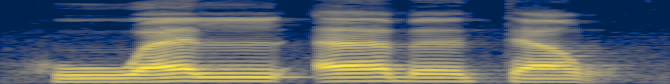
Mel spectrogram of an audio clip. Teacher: pastikan ra itu dibaca dengan tebal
